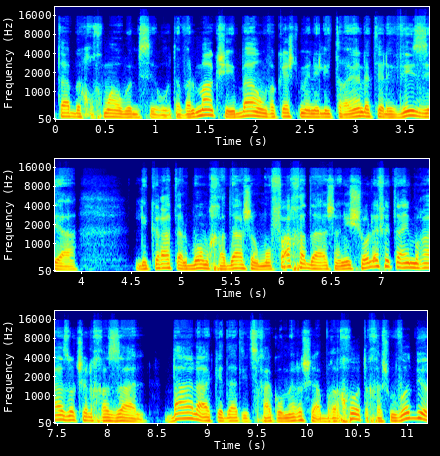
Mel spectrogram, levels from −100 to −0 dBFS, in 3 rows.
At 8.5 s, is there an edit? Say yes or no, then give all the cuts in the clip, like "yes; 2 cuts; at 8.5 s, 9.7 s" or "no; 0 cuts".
yes; 1 cut; at 8.5 s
